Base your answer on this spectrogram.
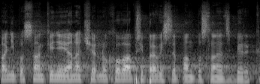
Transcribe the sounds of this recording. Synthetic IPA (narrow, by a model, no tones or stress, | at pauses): paɲiːposlaŋkɪɲɛjanat͡ʃɛɾnoxovapr̝̥ɪpɾavisɛpanpo̞slanɛd͡zbɪɾk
